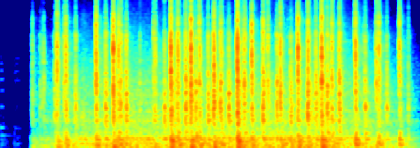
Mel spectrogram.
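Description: Fast, irregular typing on a computer keyboard: a dense run of key clicks that starts a moment in and stops right at the end.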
